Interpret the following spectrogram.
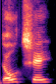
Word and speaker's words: Dolce: I'm your host Dolce, pronounced "dolce" like sweet softness whispered in French.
